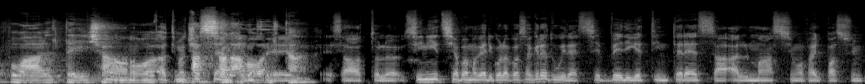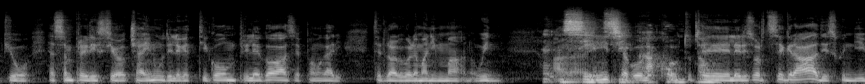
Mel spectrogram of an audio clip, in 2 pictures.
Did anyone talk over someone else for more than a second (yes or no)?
yes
